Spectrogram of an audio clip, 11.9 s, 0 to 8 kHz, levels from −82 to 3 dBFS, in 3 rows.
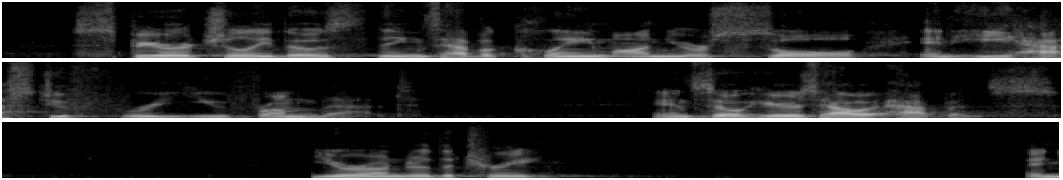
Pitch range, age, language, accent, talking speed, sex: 110-140 Hz, 30-49, English, American, 140 wpm, male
